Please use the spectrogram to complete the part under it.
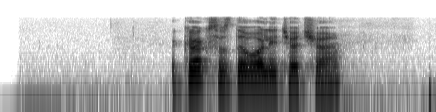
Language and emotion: Russian, neutral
